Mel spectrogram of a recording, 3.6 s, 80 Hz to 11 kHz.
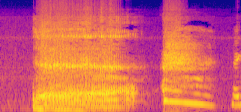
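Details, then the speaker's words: Young woman burping on purpose while drinking, by swallowing air and bringing it back up: two long, loud burps, the first rough and about 1.5 seconds long, the second shorter with falling pitch. "she trick is you got to swallow the air not just inhale some people say you got to inhale no you got to swallow it and then P it back up make sure you don't throw up cuz that'd be really gross"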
